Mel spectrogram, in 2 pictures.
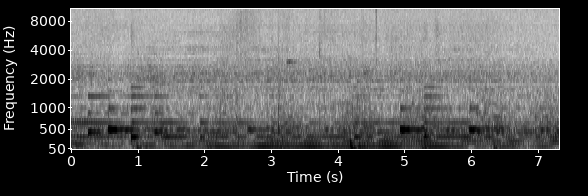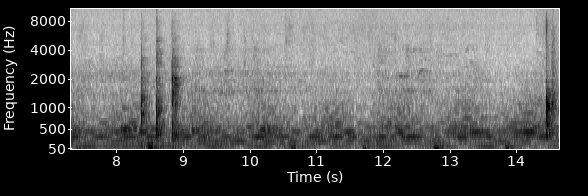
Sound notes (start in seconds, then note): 0.3 light thoughtful music continues; 8.4 hand knocking on door; 11.4 tense droning music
